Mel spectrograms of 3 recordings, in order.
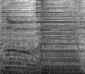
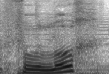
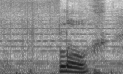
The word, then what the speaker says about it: flor: It's a different pronunciation for flower in Portuguese, which is flor. And then people say fro, people say flo, people say fulo, all very cute mispronunciations.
